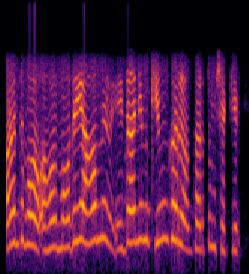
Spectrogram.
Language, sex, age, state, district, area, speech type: Sanskrit, female, 30-45, Karnataka, Dakshina Kannada, urban, conversation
